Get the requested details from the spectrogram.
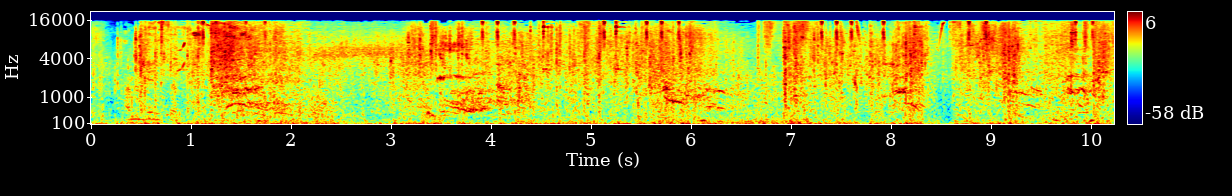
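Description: Loud explosions boom in bursts.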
